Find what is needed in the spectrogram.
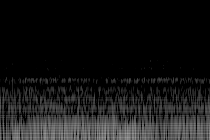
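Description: Quiet room tone: a low, steady rumble with a faint constant hum.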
